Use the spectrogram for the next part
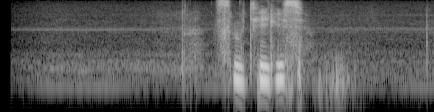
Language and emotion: Russian, neutral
